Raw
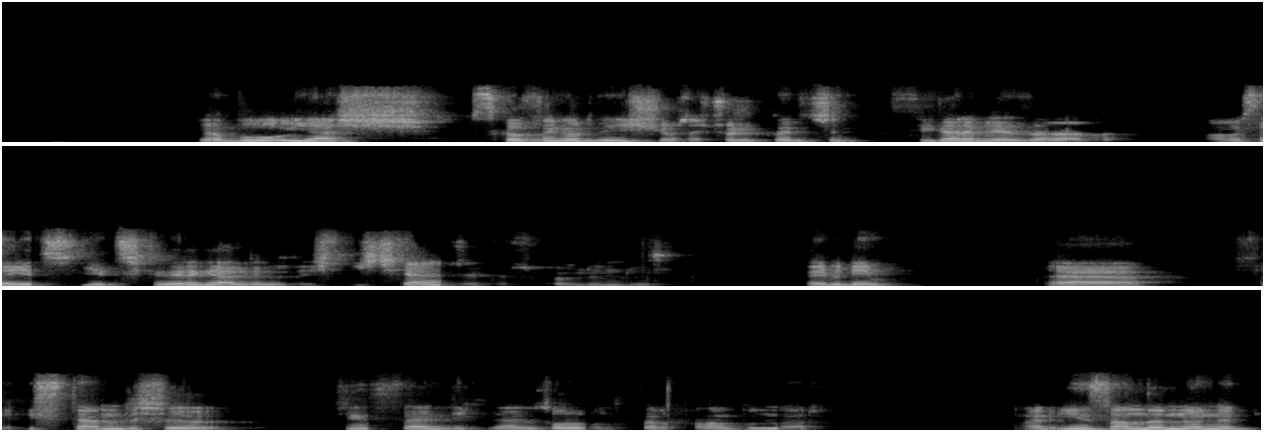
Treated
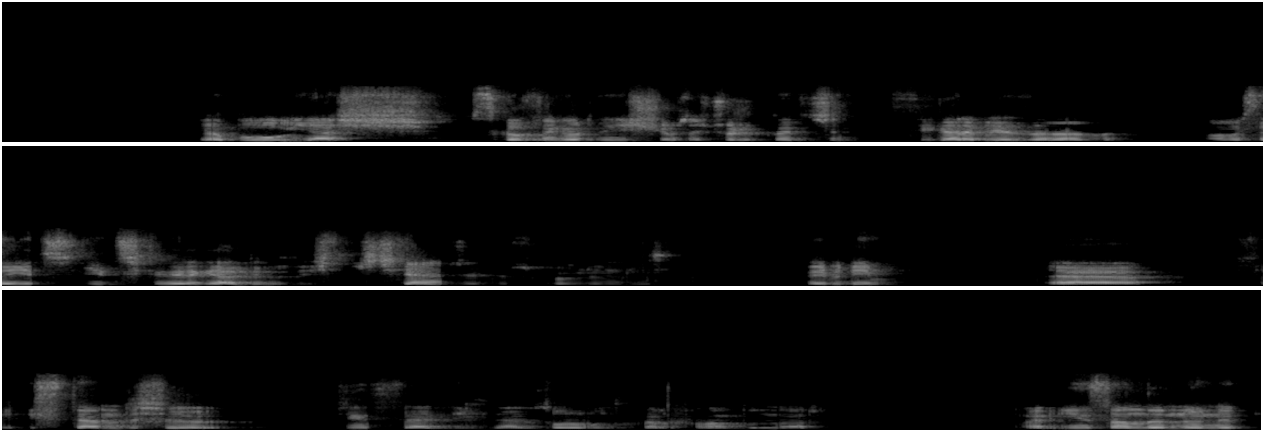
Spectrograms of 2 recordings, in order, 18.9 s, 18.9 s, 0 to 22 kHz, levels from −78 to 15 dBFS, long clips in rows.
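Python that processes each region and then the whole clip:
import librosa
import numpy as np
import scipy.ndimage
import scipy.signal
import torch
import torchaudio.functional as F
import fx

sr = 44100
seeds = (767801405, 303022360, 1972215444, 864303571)

y = fx.chain(x, sr, fx.highpass(hz=880.0, slope=6),
    fx.high_shelf(hz=3000.0, db=-8.0),
    fx.sustainer(db_per_s=120.0), at=(14.63, 16.55))
y = scipy.signal.sosfilt(scipy.signal.butter(8, 480.0, 'highpass', fs=sr, output='sos'), y)
y = fx.high_shelf(y, sr, hz=2500.0, db=-9.0)
y = F.gain(torch.from_numpy(y), -4.5).numpy()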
